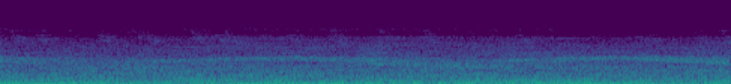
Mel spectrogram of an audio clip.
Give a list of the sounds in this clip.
siren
